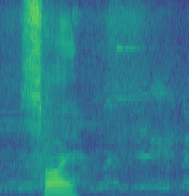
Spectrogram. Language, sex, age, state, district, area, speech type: Assamese, male, 30-45, Assam, Charaideo, urban, read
